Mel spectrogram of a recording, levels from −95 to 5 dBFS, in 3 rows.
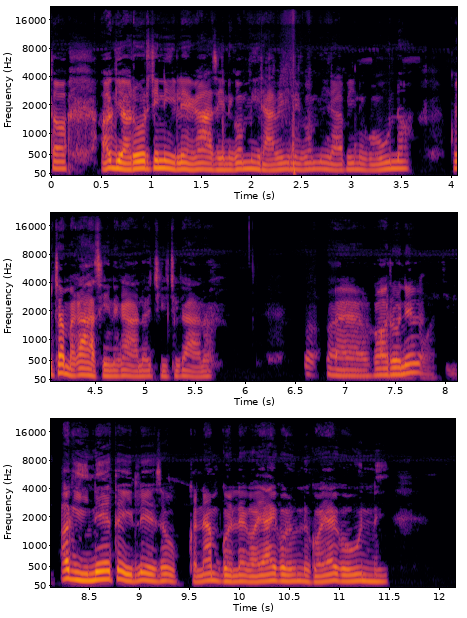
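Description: No technical faults can be heard anywhere in this recording.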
